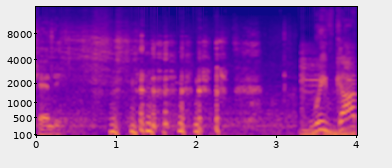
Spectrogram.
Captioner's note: both chuckling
